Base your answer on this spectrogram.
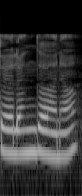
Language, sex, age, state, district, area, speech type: Sanskrit, female, 18-30, Kerala, Thrissur, rural, spontaneous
